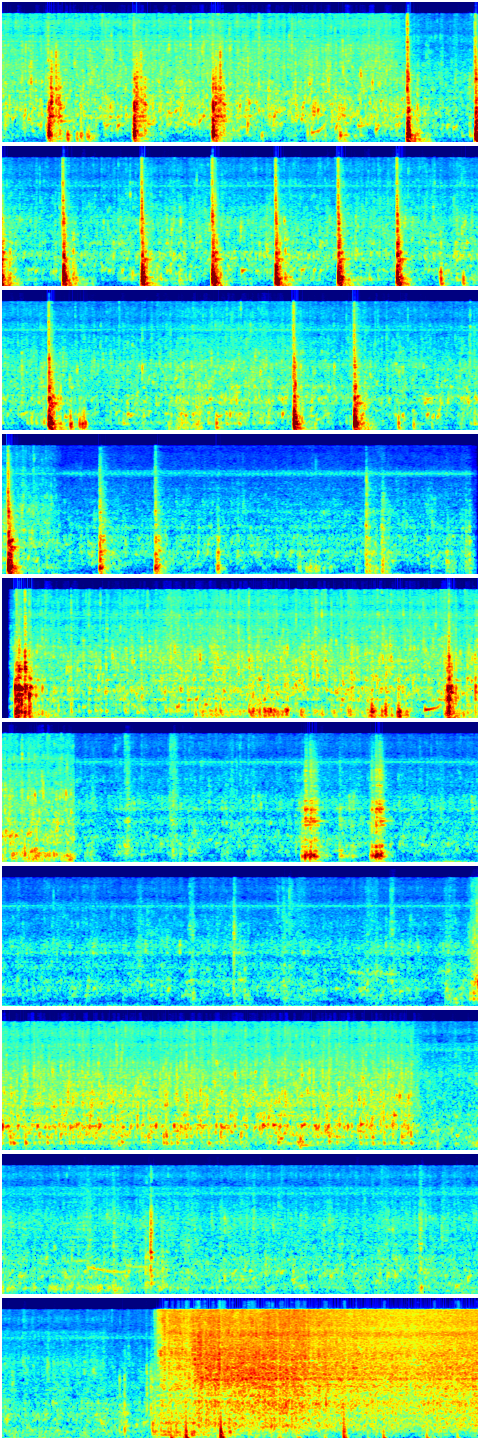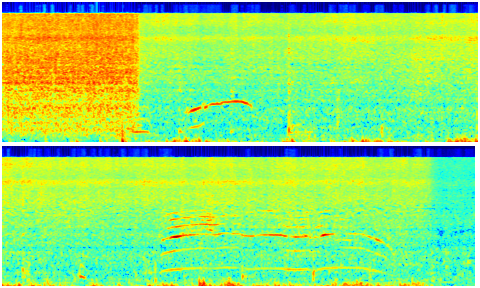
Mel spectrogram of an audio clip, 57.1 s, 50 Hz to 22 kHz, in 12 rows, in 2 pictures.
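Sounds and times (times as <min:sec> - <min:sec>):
sharp knocks: 0:04.0 - 0:05.6
steady hiss: 0:44.4 - 0:57.0.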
